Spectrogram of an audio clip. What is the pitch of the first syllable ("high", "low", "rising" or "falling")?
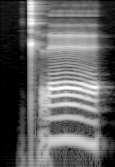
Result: falling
